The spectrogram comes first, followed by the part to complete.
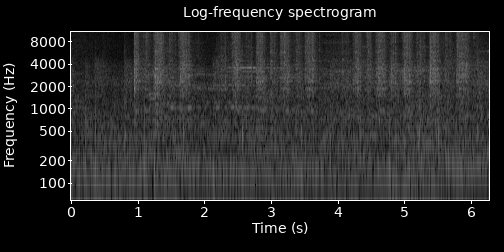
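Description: Ridge gourd being grated on a round stainless-steel grater: a run of quick, repeated scraping strokes starting about a second in, over soft background music.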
